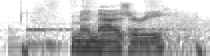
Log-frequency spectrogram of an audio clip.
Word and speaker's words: menagerie: Menagerie. Menagerie? I don't know what menagerie is. Maybe I'm an idiot. That's how you pronounce it.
